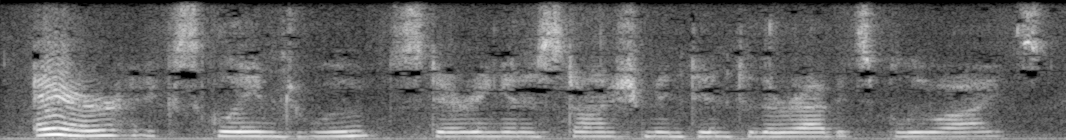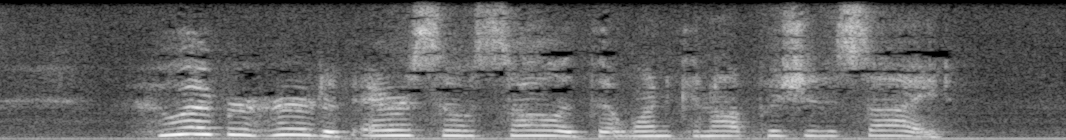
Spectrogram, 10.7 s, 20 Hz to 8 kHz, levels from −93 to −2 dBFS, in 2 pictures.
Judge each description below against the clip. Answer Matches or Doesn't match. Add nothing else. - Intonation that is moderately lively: Matches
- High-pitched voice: Matches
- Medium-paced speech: Doesn't match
